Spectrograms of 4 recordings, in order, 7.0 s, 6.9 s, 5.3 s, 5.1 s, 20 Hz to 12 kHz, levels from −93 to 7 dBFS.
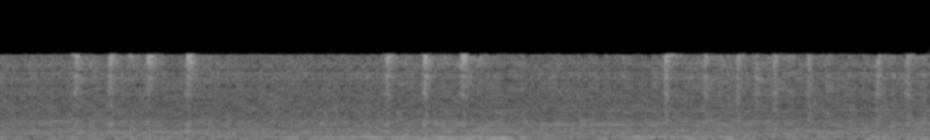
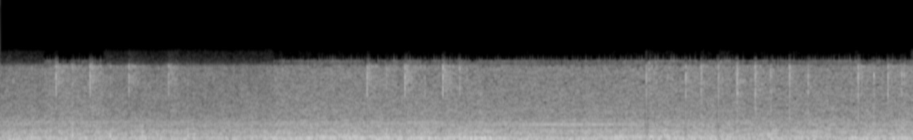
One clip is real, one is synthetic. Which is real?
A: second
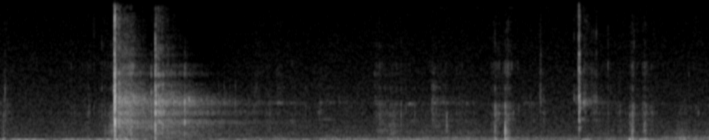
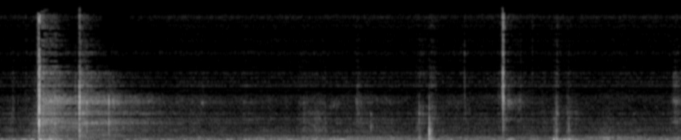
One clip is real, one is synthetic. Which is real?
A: first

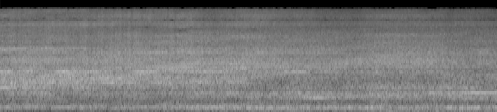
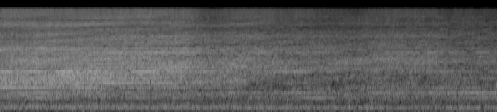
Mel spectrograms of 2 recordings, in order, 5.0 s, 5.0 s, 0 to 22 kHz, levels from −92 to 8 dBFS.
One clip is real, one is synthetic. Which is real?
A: second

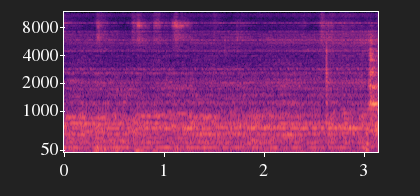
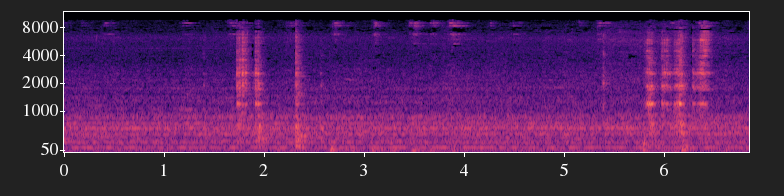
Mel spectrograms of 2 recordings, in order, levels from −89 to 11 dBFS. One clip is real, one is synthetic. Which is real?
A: second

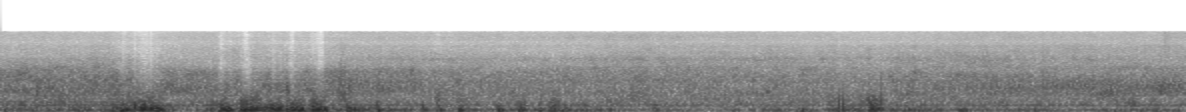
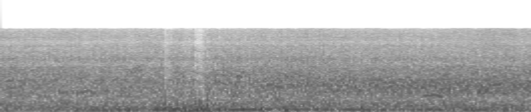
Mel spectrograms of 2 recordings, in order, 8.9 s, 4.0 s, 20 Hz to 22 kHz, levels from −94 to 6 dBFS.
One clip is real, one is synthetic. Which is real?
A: second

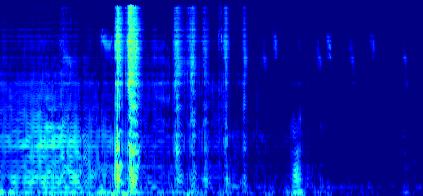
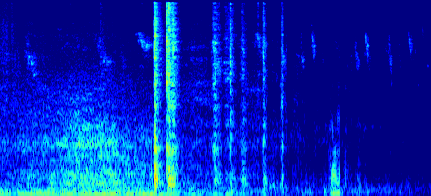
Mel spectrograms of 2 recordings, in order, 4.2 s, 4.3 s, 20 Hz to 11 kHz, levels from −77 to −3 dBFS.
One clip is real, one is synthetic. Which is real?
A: second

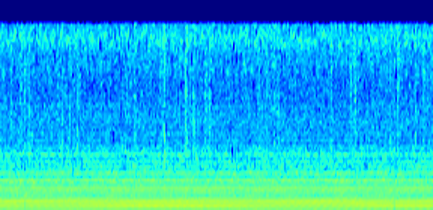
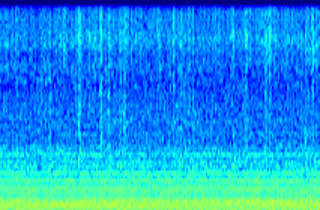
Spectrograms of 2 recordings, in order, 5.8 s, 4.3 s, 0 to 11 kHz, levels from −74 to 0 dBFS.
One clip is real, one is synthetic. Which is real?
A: first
